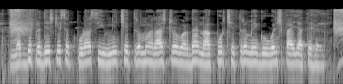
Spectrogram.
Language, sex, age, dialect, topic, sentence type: Hindi, male, 18-24, Kanauji Braj Bhasha, agriculture, statement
